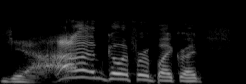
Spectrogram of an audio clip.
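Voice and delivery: play-acted, openly giddy, swooping sing-song delivery. Retelling telling a partner about going for a bike ride: imitating own giddy voice. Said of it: "I heard that giddiness in your voice".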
